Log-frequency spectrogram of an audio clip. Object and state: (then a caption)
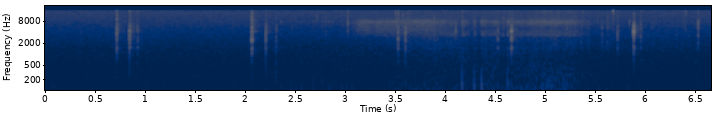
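Ceramic candle jar. Fingernails tap the outer wall of a small round ceramic jar filled with wax and holding a lit candle, held in the hands. Short, dry, bright clicks sound softly and irregularly over a low background rumble, with a faint high hiss rising midway through and then fading.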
